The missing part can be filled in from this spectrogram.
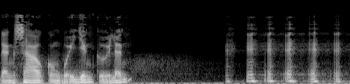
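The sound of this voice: This is an unforced reading voice. It is used throughout the clip.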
